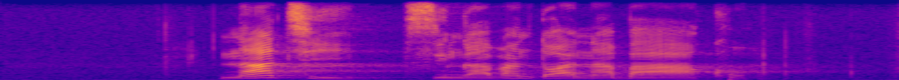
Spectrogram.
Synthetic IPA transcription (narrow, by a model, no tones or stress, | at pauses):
natʰisiŋɡaɓantʼwanaɓaːkʰɔ̰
